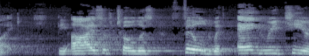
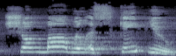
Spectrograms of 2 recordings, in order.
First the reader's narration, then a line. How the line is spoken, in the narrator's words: wailed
